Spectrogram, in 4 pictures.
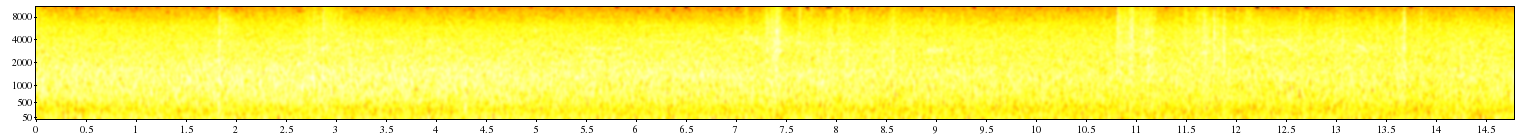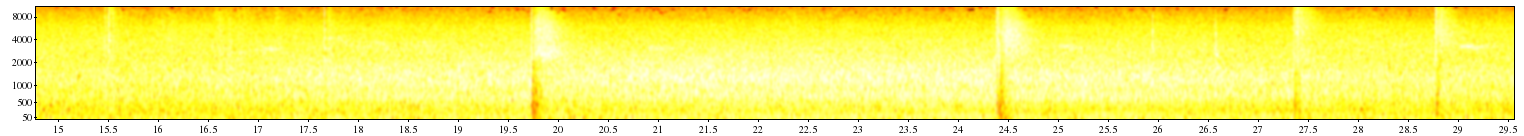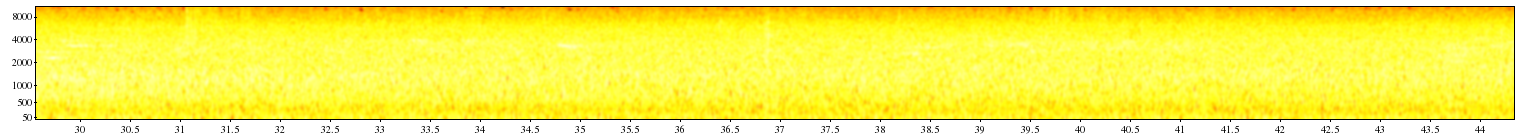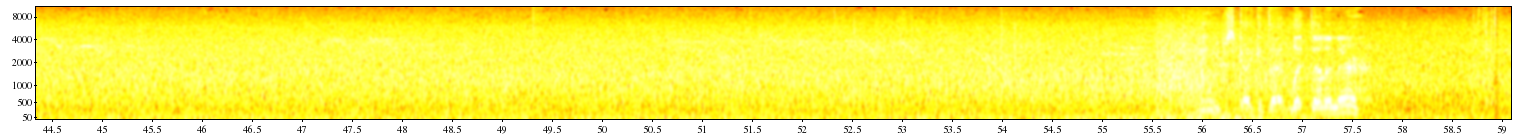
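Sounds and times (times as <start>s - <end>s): kindling sticks snapping: 1.7s - 3.4s, 7.0s - 9.4s, 10.6s - 18.0s, 19.7s - 20.2s, 24.3s - 25.0s, 25.8s - 27.8s, 28.7s - 29.3s, 58.6s - 59.0s
outdoor rushing noise: 13.7s - 32.7s.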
